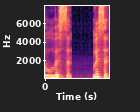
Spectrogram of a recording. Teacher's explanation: 我们看到它的重读呢是在第一个音节上面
